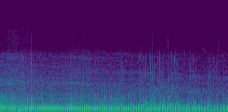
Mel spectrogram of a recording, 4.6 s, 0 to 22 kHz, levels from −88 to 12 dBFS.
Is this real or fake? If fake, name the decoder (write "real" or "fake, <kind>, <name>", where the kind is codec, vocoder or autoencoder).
real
